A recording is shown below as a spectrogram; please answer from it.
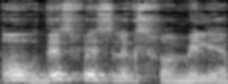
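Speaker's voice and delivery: usual speaking voice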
